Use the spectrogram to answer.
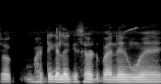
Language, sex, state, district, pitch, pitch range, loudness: Hindi, male, Bihar, Bhagalpur, 115 Hz, 115-120 Hz, -15 LUFS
